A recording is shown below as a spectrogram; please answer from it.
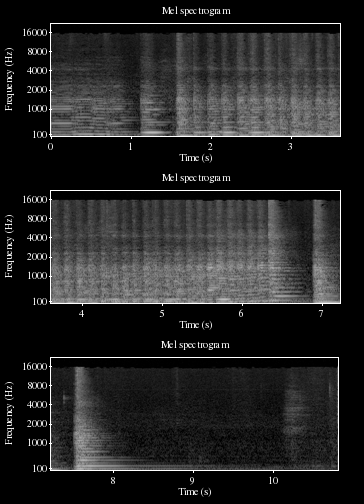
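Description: Solo double bass played with the bow: a few held notes, then a fast run of rapid notes, ending on two loud, separate notes about seven seconds in that ring out and fade away.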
